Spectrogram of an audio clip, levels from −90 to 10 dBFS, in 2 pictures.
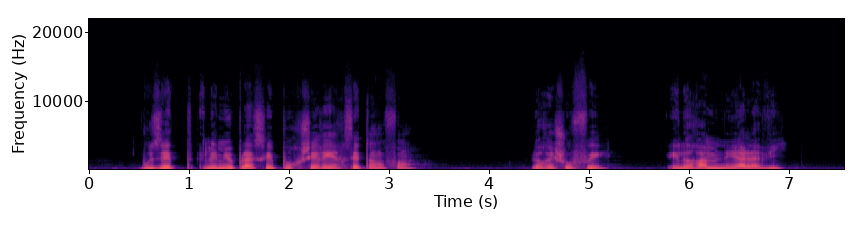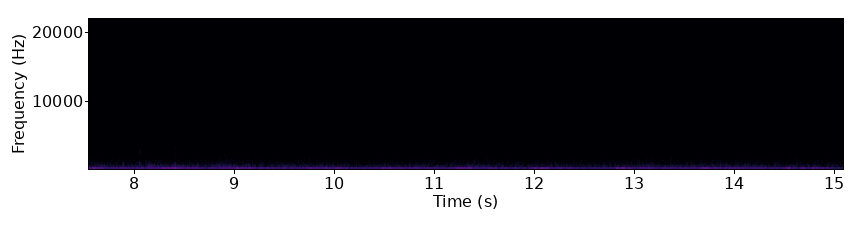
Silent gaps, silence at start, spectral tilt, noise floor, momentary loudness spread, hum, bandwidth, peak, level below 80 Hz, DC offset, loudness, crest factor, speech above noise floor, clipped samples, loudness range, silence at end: none; 0.25 s; -7 dB/octave; -67 dBFS; 10 LU; none; 12.5 kHz; -14 dBFS; -46 dBFS; under 0.1%; -34 LUFS; 22 dB; 34 dB; under 0.1%; 6 LU; 1.4 s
